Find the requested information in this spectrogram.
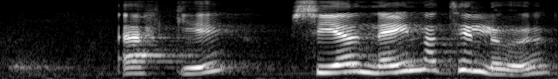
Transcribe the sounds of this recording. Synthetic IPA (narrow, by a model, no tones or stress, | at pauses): ɛhcɪ | sjɛðneːjnat̪ʰɪlːœɣʏ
